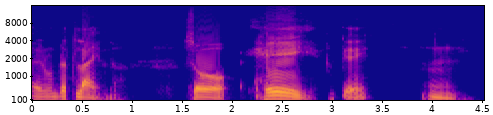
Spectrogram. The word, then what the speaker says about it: He: So hey. Okay. Mm. Uh, hey. It's pronounced as like letter H.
